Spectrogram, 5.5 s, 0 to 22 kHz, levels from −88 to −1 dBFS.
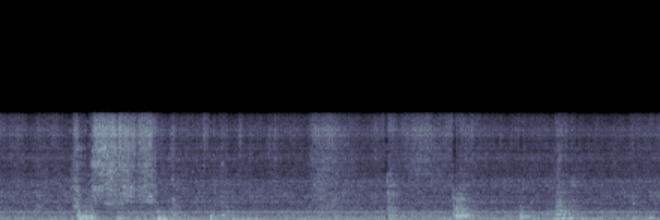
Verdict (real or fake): fake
